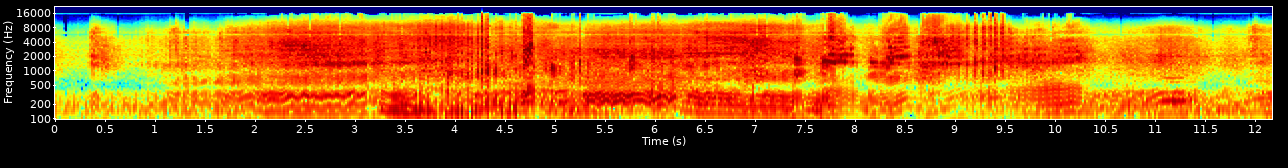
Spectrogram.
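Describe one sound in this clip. A single dirt bike engine revs up and down as it rides by.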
